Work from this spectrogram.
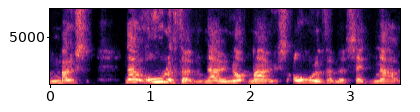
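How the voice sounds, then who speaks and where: A man with an English accent at a moderate pace, his pitch swinging very widely. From Britain. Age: 50s. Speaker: English teacher and record label interviewer. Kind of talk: casual chat. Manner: halting.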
